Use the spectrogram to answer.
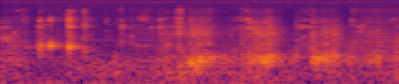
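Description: Beer cheese flavored chips crunch under chewing in a few faint, crisp bites that settle into softer mastication, with no talk.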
